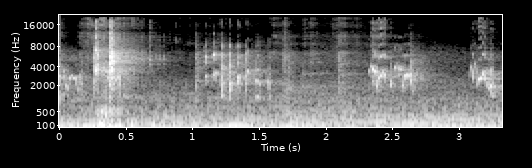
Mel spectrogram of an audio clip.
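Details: Pet budgerigar with a loud sharp chirp at the start, followed by softer, scratchy chattering notes and a couple of rising squeaks, against a low rumbling background.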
